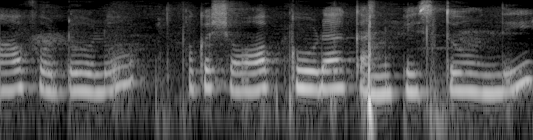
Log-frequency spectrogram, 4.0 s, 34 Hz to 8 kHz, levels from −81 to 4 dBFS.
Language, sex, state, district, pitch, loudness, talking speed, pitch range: Telugu, female, Andhra Pradesh, Sri Satya Sai, 240 Hz, -24 LUFS, 120 wpm, 225-255 Hz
